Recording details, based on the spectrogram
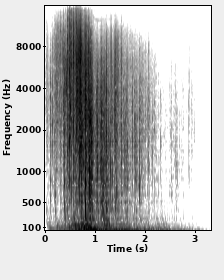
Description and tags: Earth & Ice Impact Spell Skill
break, skill, Ice, Impact, spell, earth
